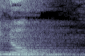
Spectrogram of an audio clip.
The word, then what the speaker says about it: know: The K is silent. I don't say no. The no, the N, when the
